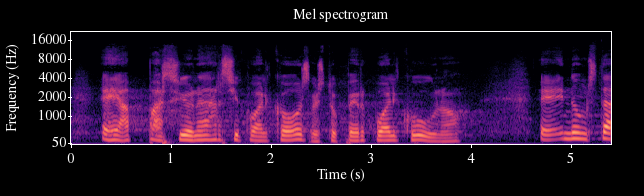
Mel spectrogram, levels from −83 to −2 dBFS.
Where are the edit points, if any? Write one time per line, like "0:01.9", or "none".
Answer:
0:01.7
0:02.4
0:02.7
